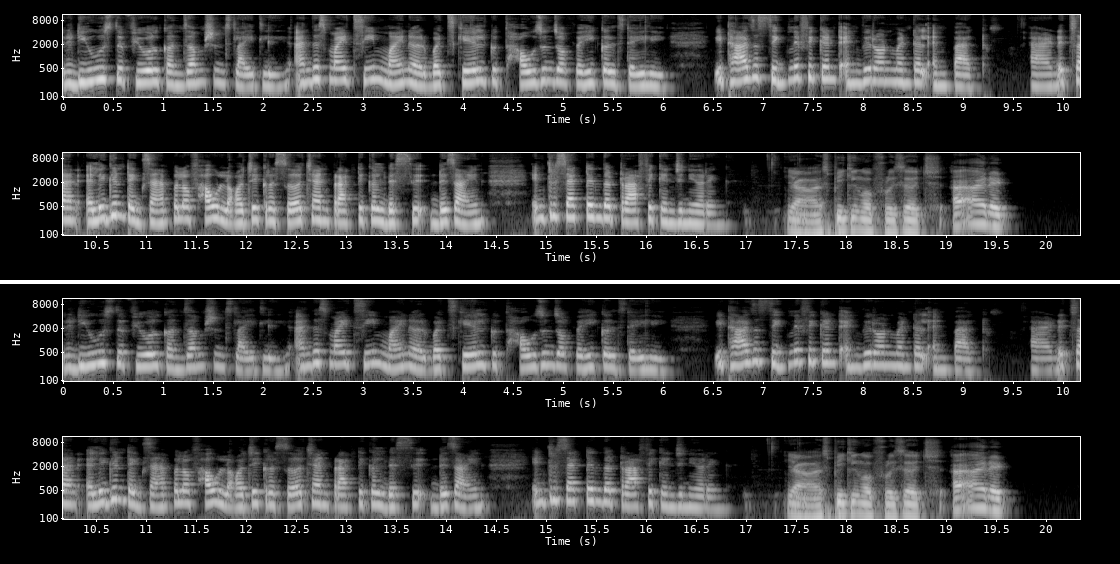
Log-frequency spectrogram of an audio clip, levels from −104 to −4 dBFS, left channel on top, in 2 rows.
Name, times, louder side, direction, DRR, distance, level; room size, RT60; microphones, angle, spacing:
voice 1, 0.0-6.0 6.5-9.1 9.7-16.8, left 5 dB, 70° left, 0.5 m, -31 dB
voice 2, 17.4-19.6, left 1 dB, 5° left, 0.4 m, -32 dB
3.4 x 3.4 x 3.3 m
head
